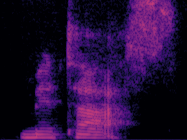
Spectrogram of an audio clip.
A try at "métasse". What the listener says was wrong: Métasse, yeah.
